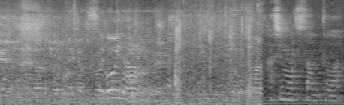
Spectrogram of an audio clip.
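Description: A crowd chatters loudly nearby.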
